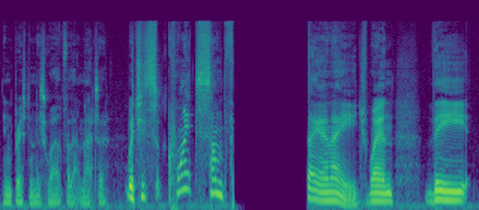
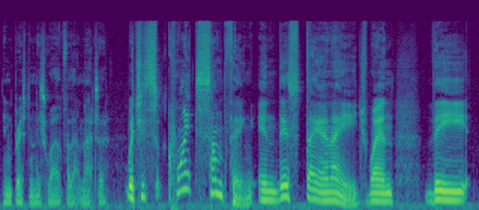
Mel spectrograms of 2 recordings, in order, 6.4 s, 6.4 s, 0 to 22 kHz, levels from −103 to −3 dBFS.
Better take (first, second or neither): second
